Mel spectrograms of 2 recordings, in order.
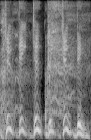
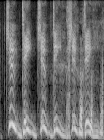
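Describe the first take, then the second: First: High, sing-song Judy Judy Judy; Cary Grant impression for the guest; hacky Cary Grant. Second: High, rising then falling Judy calls; Cary Grant impression explained to the guest; hacky Cary Grant. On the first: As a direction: do a cheesy old Cary Grant bit. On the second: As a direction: toss off a corny Cary Grant. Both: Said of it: "that really hacky Cary Grant impression".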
